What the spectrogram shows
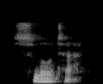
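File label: "slaughter", British English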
